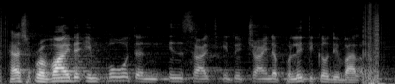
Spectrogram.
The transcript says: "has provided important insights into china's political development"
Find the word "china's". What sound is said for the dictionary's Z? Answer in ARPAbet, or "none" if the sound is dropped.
none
